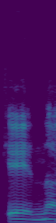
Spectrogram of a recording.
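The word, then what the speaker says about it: γέεννα: 요 이제 헬라어로는 게헨나 이렇게 됩니다. 게헨나 이렇게 읽어요. 게헨나.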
